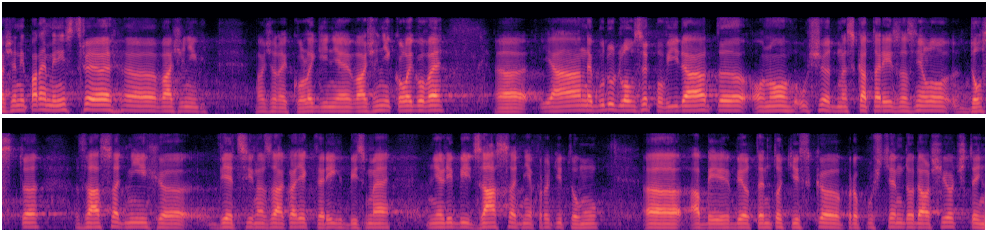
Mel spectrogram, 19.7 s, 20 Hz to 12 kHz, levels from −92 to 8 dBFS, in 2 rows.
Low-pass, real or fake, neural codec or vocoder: 7.2 kHz; fake; codec, 16 kHz, 8 kbps, FunCodec, trained on Chinese and English, 25 frames a second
